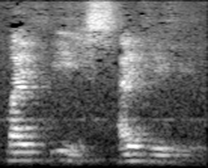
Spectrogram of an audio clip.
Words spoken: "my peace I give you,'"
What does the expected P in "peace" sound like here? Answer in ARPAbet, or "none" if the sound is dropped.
F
